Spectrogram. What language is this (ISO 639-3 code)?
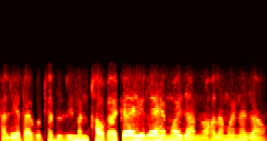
asm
